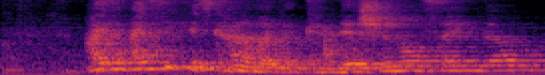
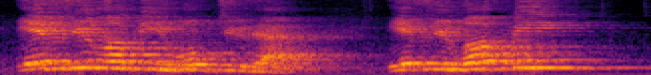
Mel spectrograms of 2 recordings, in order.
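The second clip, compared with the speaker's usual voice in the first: loud, raised finger-pointing rebuke; angry God; 5 semitones higher, 11 dB louder than usual. Acted. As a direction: scold from on high at full voice. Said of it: "angry, finger pointing, looking down on".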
